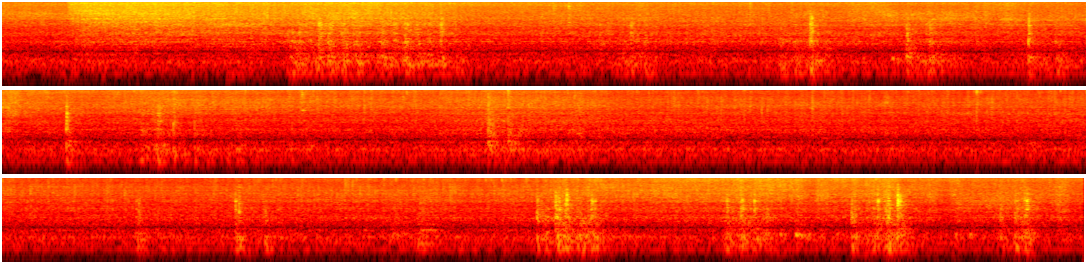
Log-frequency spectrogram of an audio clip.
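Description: Fish and vegetables sizzling in sauce in a hot cast-iron wok over a gas flame: a steady frying hiss that swells for a few seconds just after the start, broken by occasional sharp clacks of a metal ladle against the pan, bunched together near the end.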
